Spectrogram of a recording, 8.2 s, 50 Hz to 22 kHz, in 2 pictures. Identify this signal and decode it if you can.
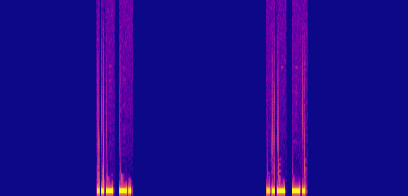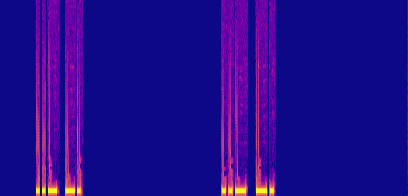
Morse code, heard as a keyed tone, about 44 wpm, 700 Hz. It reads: UN UN UN UN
